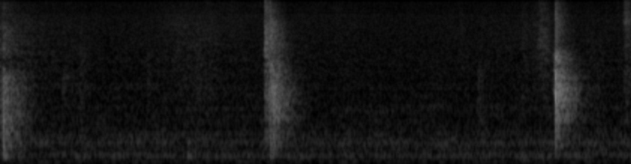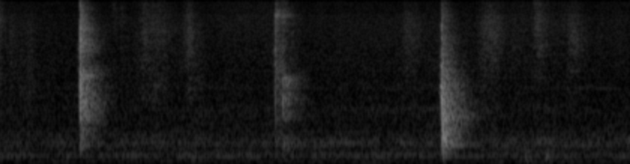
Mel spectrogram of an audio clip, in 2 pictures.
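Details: Five sharp, brief pops at irregular intervals in a quiet room: neck joint cracking after playing a game.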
